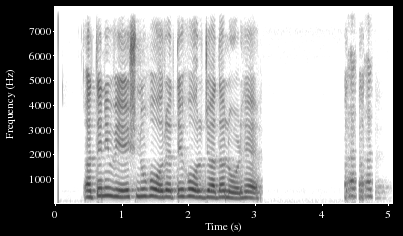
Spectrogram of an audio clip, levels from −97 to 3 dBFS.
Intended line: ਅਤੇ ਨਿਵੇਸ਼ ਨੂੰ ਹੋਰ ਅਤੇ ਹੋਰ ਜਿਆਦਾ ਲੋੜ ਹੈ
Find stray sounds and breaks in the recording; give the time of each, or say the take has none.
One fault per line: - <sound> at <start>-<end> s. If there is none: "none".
- laugh at 4.3-4.8 s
